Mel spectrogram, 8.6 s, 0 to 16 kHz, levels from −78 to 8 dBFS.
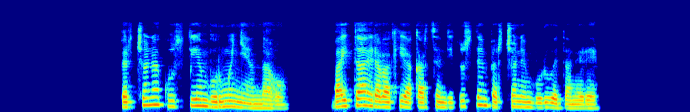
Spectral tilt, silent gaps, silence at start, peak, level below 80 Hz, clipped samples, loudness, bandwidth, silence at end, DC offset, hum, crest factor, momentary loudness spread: -7 dB/octave; 3.67-4.13 s; 1.5 s; 0 dBFS; -62 dBFS; under 0.1%; -16 LUFS; 7.8 kHz; 1.15 s; under 0.1%; none; 18 dB; 8 LU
